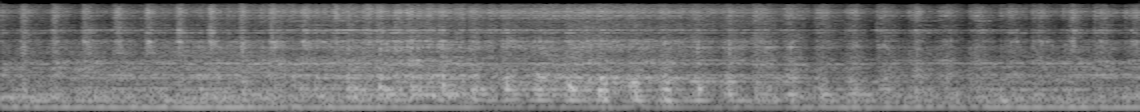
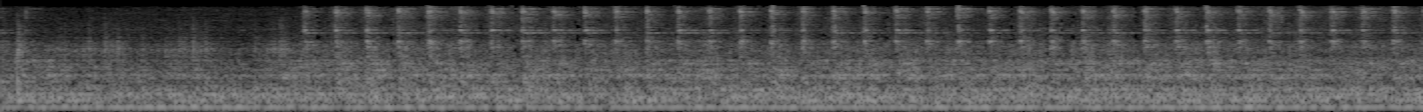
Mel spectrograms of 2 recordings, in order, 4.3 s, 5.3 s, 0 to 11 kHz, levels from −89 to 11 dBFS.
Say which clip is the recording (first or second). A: second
